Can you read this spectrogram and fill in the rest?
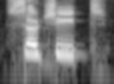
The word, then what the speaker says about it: Xochitl: X O C H I T L, which is pronounced, I believe, Xochitl.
